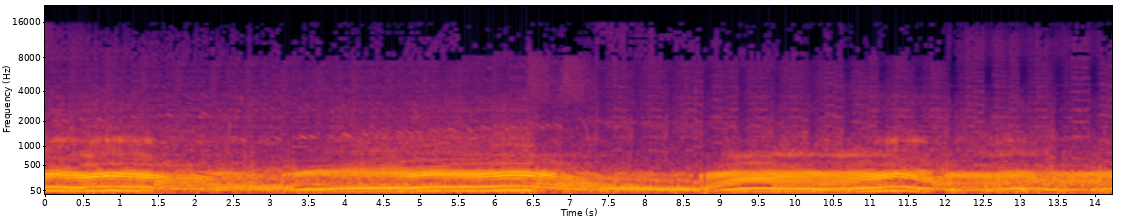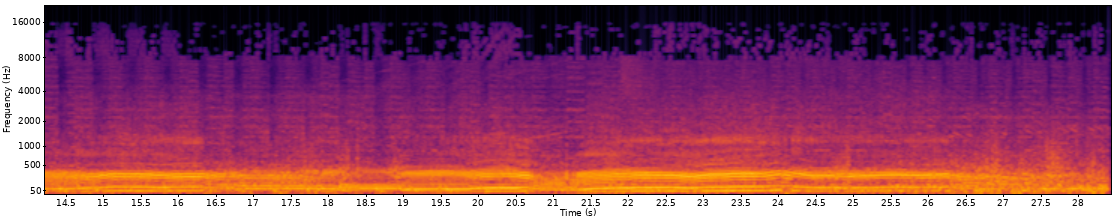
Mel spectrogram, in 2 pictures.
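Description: Dirt motorcycle engine under way, revving up and dropping back again and again as the throttle is opened and closed.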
